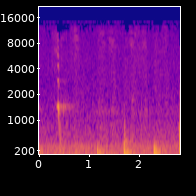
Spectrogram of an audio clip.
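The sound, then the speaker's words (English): A pen or marker draws a short line in a few faint, quick scratchy strokes. The strokes are spaced apart over a quiet background. “But what we have is, I'm drawing this little line. This is to represent 7 years.”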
